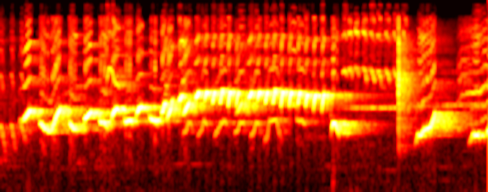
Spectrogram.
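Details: White-rumped shama in competition training, singing a long continuous run of rapid warbled whistles that climb steadily in pitch, then a harsh burst followed by lower whistled notes.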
